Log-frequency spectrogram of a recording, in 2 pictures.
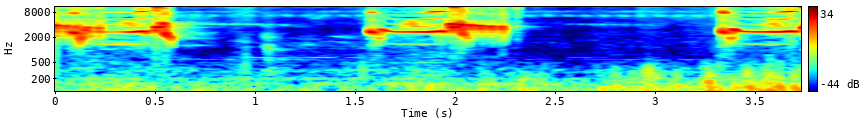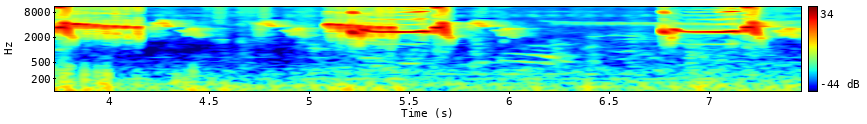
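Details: Prinia song meant to get a captive prinia singing: five loud buzzy whistled bursts, each trailing into a short trill, spaced about one and a half seconds apart, with a soft low rumble.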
